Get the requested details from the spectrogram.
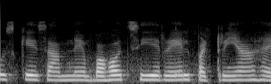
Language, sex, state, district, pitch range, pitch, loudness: Hindi, female, Haryana, Rohtak, 200-215 Hz, 205 Hz, -16 LUFS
